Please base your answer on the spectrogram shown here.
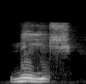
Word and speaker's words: niche: When you actually boil down to your niche, and yes, that is the way it's pronounced, when you boil down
